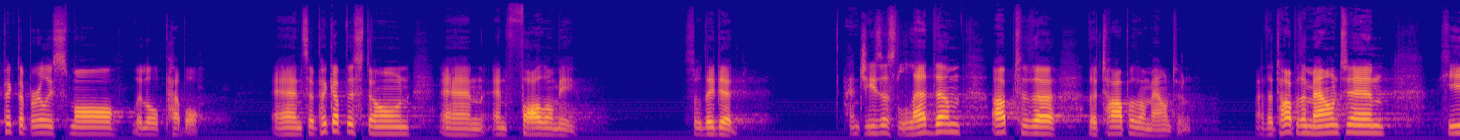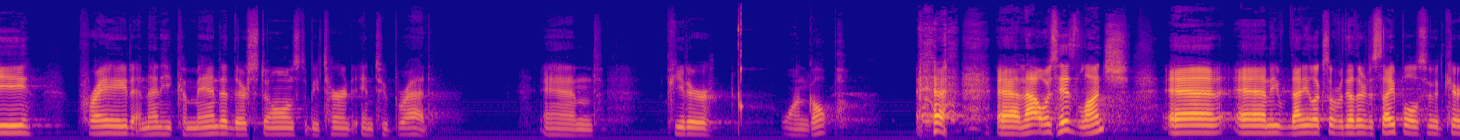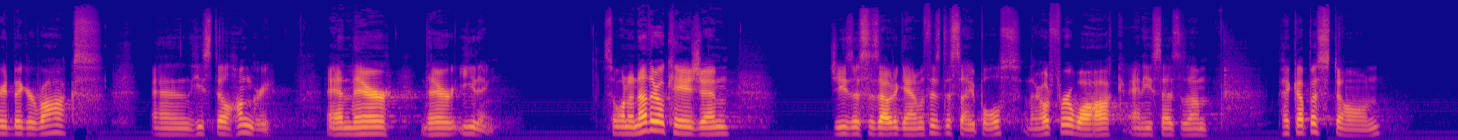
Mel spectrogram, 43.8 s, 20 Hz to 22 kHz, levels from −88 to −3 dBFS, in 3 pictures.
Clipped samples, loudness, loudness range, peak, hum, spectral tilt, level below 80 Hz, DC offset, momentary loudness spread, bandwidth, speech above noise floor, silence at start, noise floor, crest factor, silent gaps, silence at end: under 0.1%; -25 LUFS; 13 LU; -4 dBFS; 60 Hz at -70 dBFS; -3 dB/octave; -76 dBFS; under 0.1%; 18 LU; 20 kHz; 47 dB; 0.05 s; -73 dBFS; 24 dB; none; 0.8 s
